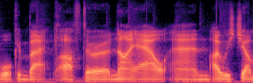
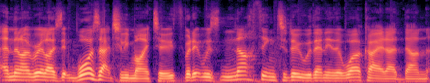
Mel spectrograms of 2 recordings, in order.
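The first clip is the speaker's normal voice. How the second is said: ordinary talk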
